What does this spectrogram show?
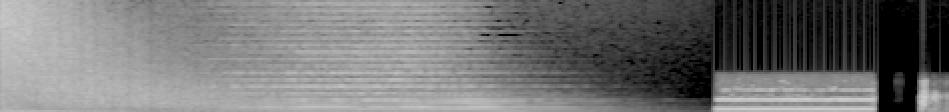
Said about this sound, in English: Fire torpedoes. Firing torpedoes.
